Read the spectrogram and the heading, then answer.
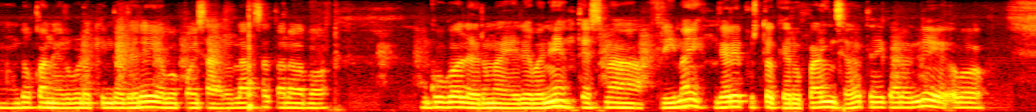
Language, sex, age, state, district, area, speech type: Nepali, male, 18-30, West Bengal, Kalimpong, rural, spontaneous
